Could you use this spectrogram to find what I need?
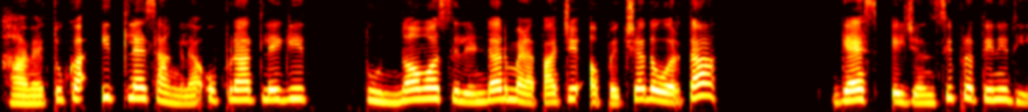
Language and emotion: Goan Konkani, surprised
